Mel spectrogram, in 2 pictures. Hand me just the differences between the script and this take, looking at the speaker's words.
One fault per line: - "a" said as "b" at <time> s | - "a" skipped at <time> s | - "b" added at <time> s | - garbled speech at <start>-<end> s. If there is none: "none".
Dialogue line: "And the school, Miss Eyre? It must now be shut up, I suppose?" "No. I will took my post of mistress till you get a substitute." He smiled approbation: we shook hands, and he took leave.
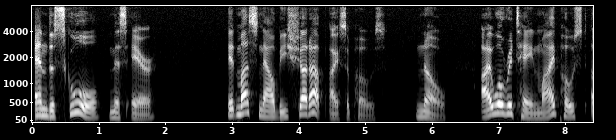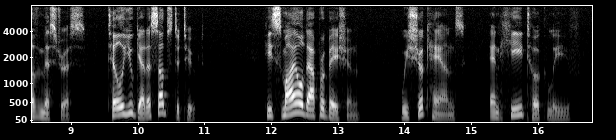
- "took" said as "retain" at 7.1 s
